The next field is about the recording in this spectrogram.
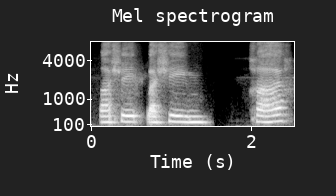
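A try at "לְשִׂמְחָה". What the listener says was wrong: L'simcha. It's a sin. The dot is on the left.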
